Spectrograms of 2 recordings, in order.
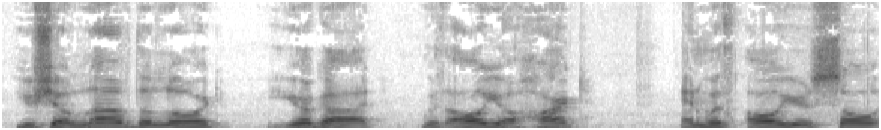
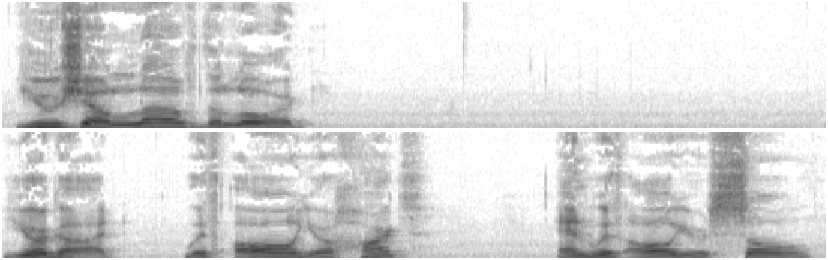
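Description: First: It is read quickly. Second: It is read slowly.

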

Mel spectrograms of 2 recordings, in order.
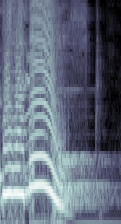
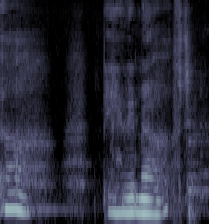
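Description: First: It is said firmly, with authority. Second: It is said timidly, without authority.

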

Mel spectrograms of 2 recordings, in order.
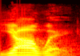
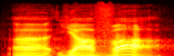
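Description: First: The middle consonant is a W sound. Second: The middle consonant is a V sound.

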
